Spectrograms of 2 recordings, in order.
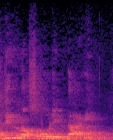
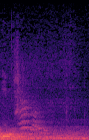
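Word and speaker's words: لِرَسُولِ اللهِ: Bacanya lirrasulillah. Karena orang Arab itu kan mengucapkan kata yang mana yang paling pas di lidahnya. Karena lirrasul itu beda dengan lirrasulillah. Mengucapkan terlalu berat kalau lirrasul.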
